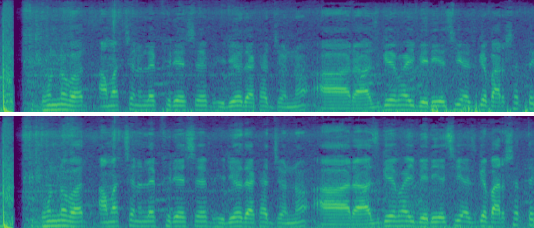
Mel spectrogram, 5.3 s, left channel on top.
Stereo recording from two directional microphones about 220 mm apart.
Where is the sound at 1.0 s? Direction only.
5° right (ahead or behind).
